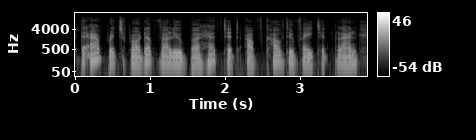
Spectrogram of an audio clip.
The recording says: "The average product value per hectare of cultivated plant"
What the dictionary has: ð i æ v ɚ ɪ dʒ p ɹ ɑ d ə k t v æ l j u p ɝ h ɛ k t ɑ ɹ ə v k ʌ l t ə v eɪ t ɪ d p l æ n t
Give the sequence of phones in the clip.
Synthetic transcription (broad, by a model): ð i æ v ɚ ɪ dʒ p ɹ ɑ d ə k t v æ l j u b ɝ h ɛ t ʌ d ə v k ʌ l t ə v eɪ t ɪ d p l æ n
